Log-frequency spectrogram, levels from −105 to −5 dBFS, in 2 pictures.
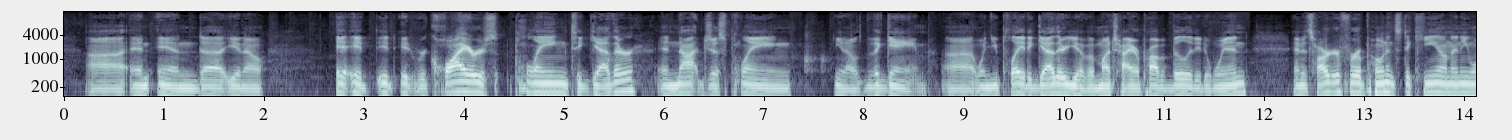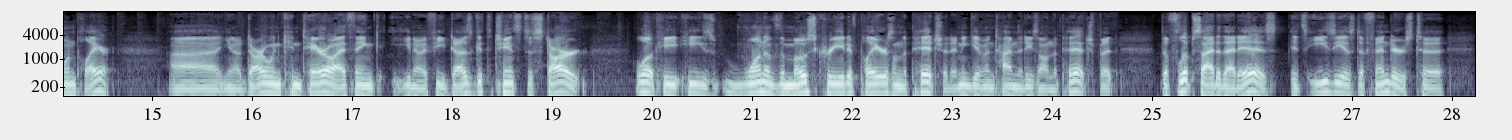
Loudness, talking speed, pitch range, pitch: -22 LUFS, 200 wpm, 100-125 Hz, 110 Hz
